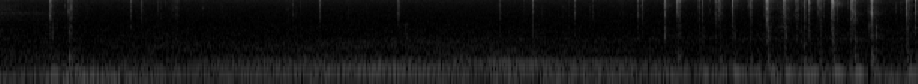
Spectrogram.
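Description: Faint clicking keystrokes from someone typing notes on a computer keyboard, scattered at first and then coming in quicker runs near the end, with no one talking.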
